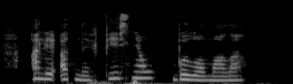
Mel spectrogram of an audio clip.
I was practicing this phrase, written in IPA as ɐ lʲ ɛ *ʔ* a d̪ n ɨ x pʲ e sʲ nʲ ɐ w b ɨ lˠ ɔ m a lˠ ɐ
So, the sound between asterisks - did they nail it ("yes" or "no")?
yes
